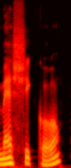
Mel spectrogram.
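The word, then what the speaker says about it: México: Mexico spelled with an X, but we pronounce it as a J. But the original pronunciation would have been Mexico, right?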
